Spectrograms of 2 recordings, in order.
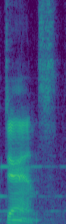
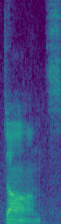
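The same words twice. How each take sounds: First: It is said in an American accent. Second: It is said in a British accent. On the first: "Americans would say" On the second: "as a British person, I'd say"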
